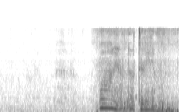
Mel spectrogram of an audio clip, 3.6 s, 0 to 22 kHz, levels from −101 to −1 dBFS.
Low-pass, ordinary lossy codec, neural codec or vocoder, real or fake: none; none; codec, 16 kHz, 4.8 kbps, FACodec; fake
